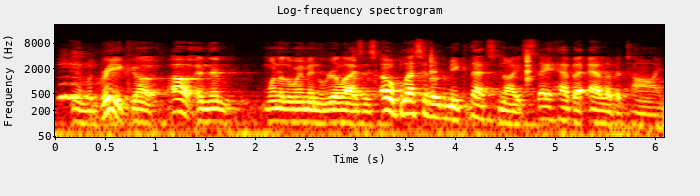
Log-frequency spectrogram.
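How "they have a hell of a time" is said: put-on English accent. Quoting a woman's line from a movie: English accent. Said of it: "as she says in her English accent".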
